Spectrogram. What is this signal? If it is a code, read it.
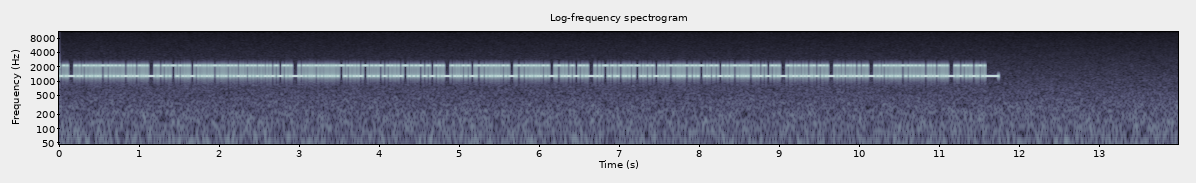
RTTY (75 baud, 850 Hz shift), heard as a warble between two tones, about 1700 Hz centre. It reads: … DE IK4G TNX FER CALL. UR RST 589 589. NAME DAVE DAVE. QTH TAMPERE TAMPERE. HW? LU7P DE IK4G KN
